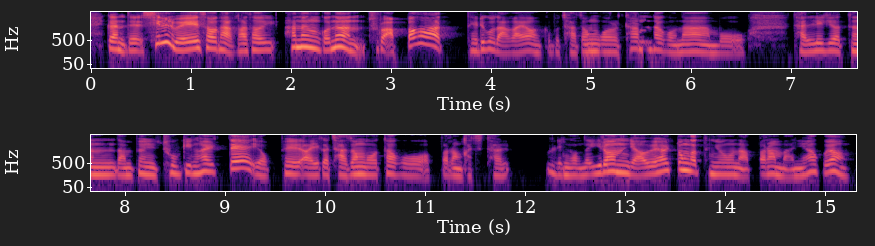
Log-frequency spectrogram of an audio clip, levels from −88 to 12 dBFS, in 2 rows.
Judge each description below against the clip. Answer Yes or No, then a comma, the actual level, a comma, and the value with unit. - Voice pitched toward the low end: No, medium, 185 Hz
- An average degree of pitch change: Yes, average, 4.6 semitones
